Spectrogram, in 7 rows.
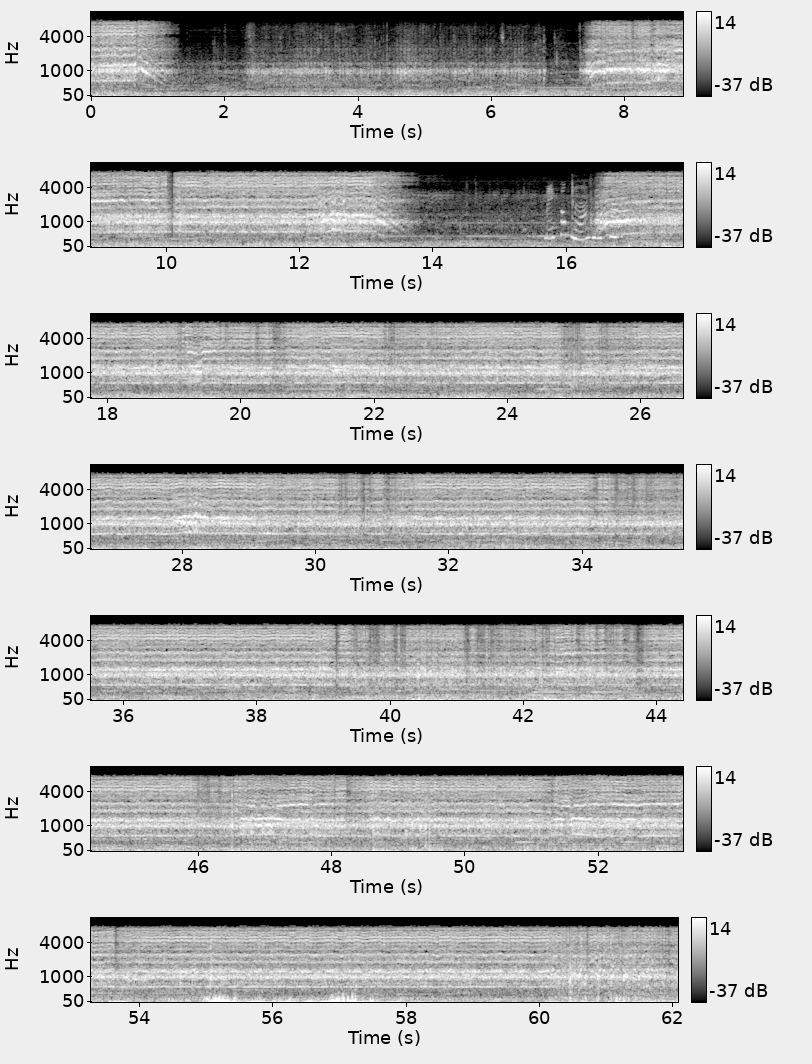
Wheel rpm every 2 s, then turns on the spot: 60, 10, 20, 40, 150, 160, 90, 0, 110, 160, 160, 160, 160, 160, 160, 160, 160, 160, 160, 160, 160, 160, 160, 160, 160, 160, 160, 160, 160, 160, 160.
0-6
